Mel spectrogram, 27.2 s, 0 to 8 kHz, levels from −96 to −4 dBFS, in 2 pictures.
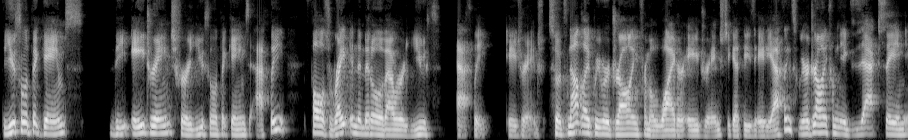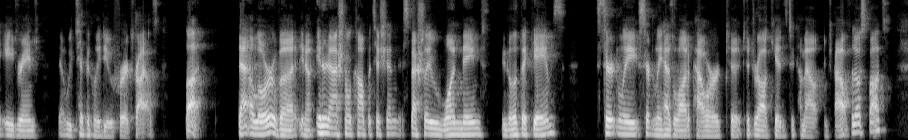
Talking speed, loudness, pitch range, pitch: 205 wpm, -21 LUFS, 115-150 Hz, 130 Hz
